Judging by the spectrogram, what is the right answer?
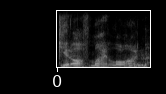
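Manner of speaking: very low, slow gravelly voice, drawn out. Doing an impression after the other speaker mentions the voice: Clint Eastwood voice. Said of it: "that fucking Clint Eastwood fucking voice".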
